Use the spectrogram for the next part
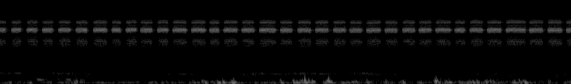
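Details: Cicadas on a summer morning: a loud, high buzzing drone pulsing about three times a second, with soft low cooing from a dove faintly underneath.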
